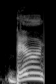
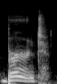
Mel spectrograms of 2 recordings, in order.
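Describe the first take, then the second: First: The name does not sound like 'burnt'. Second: The name sounds like the word 'burnt'. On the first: The speaker calls it right. "Barent is good" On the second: The speaker calls it wrong. "people have pronounced it as burnt my whole life"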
